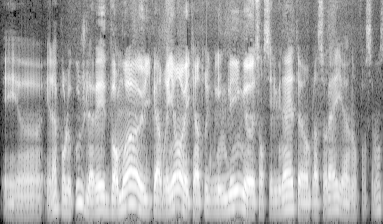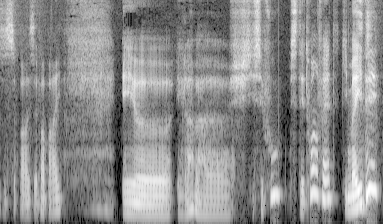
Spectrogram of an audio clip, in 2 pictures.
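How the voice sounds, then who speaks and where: A middle-aged man in an improvised vlog monologue, laughing often and acting out little dialogues. His voice has a gravelly edge and swings widely in pitch as he gets carried away. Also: a little fast. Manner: animated storyteller, laughs often, acts out dialogue. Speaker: spiritual vlogger.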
